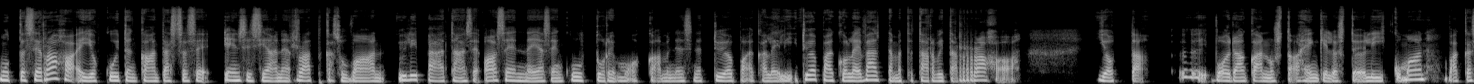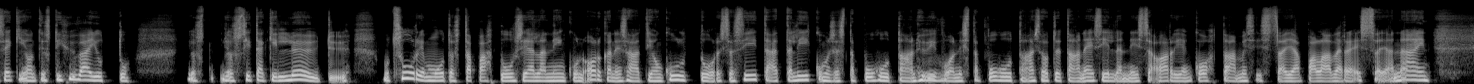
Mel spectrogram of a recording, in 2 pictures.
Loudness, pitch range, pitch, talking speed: -19 LUFS, 160-185 Hz, 170 Hz, 130 wpm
